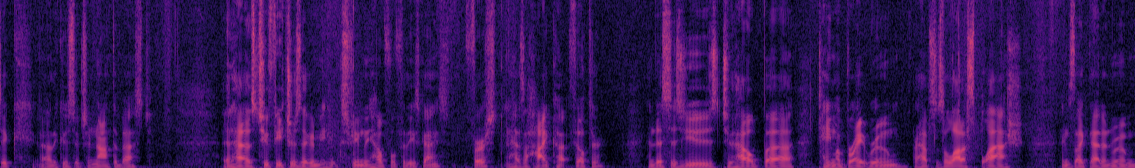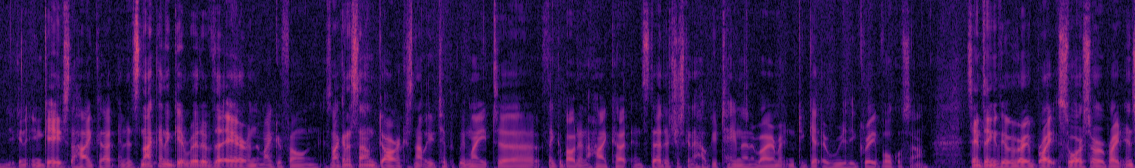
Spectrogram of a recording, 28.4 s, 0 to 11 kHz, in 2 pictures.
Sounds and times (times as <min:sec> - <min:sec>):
Speech: 0:00.0 - 0:02.0, 0:02.8 - 0:28.3.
